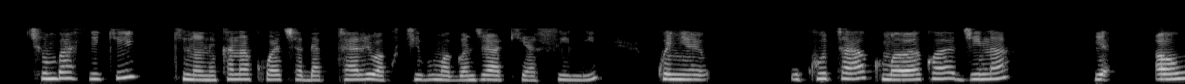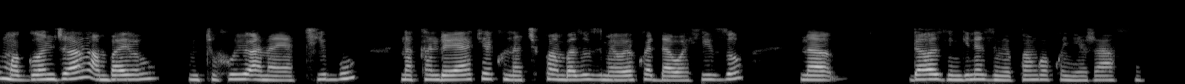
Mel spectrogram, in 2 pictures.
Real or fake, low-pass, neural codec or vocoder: fake; 5.4 kHz; codec, 44.1 kHz, 7.8 kbps, Pupu-Codec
